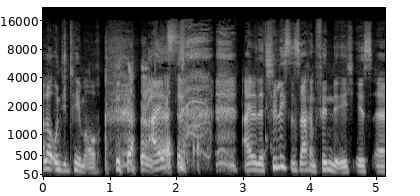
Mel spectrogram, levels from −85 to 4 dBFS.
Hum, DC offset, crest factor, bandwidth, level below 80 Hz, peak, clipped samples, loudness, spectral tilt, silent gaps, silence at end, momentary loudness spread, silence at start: none; under 0.1%; 16 dB; 17 kHz; -70 dBFS; -4 dBFS; under 0.1%; -21 LUFS; -3 dB/octave; none; 0 s; 6 LU; 0 s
